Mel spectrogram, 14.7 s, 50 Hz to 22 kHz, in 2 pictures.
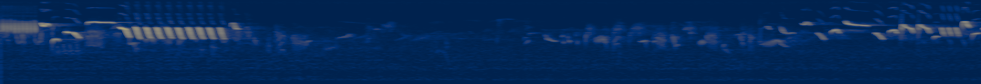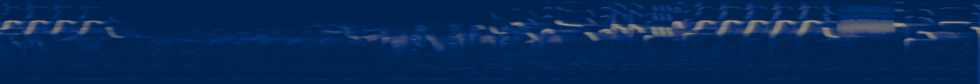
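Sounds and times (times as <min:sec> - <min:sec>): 
Eurasian wren Troglodytes troglodytes song with rapid trills: 0:00.0 - 0:01.9, 0:05.7 - 0:08.2, 0:10.8 - 0:14.6.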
